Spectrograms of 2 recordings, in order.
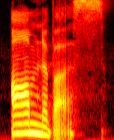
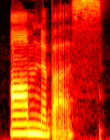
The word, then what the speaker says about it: omnibus: Omnibus. Correct pronunciation. Omnibus. 3 syllables with the stress on the first, same as the bus.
